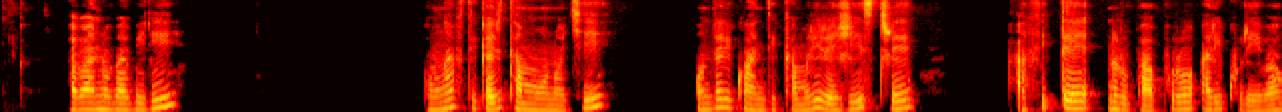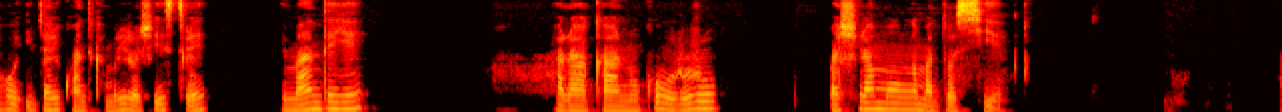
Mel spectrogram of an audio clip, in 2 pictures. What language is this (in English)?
Kinyarwanda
